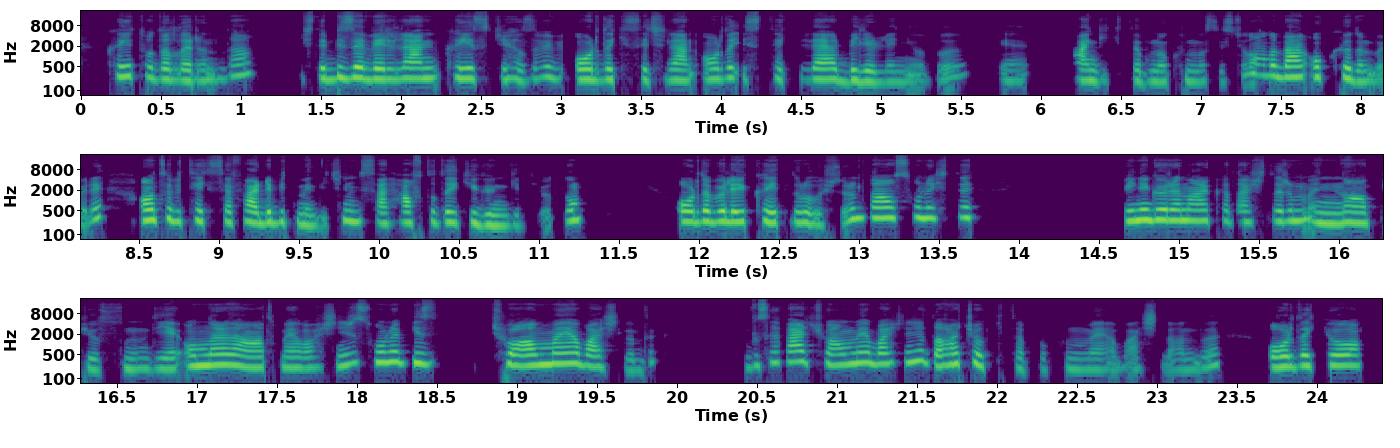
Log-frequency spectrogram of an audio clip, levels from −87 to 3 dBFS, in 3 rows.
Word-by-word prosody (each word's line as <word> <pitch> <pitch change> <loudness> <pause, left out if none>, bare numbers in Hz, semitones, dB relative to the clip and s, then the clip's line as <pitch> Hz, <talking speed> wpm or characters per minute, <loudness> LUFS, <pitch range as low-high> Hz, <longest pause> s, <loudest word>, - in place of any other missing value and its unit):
Kayıt 270 +1 -2
odalarında, 220 +6 -3 0.3
işte, 230 0 -2
bize 245 -1 +5
verilen 230 +1 +2
kayıt 230 -2 -2
cihazı 220 0 -8
ve 255 -3 -5
oradaki 220 0 +1
seçilen, 210 0 -3
orada 225 +2 -2
istekliler 220 -1 -3
belirleniyordu. 190 +7 -5 0.2
Eee, 195 0 -15 0.3
hangi 205 -2 -2
kitabın 195 0 -10
okunması 185 0 -11
istiyor 190 - -8
onu 285 - -6
da 275 - +3
ben 255 0 +6
okuyordum, 235 -5 -1
böyle, 300 +5 -4 0.2
ama 270 +1 +8
tabii 275 -3 0
tek 250 0 -2
seferde 235 -1 +3
bitmediği 205 -5 -5
için, 265 - -3
misal, 245 -3 -2
haftada 235 +1 -1
2 225 0 -1
gün 195 -2 -1
gidiyordum. 190 +8 -5 0.6
Orada, 245 0 +5
böyle, 245 -1 +6
kayıtlar 240 -1 0
oluşturdum. 230 +7 -1
Daha 315 0 +6
sonra, 315 0 0
işte, 320 +1 -4 0.9
beni 265 +2 +6
gören 275 -1 +6
arkadaşlarım, 260 0 -2
hani, 220 -4 0
ne - - +1
yapıyorsun 205 -3 -3
diye 200 0 -5
onlara 255 +2 +3
da - - +3
anlatmaya 220 -1 -1
başlayınca 225 +6 -6
sonra 310 0 +2
biz 290 -1 +1 0.3
çoğalmaya 270 +2 +4
başladık. 230 - -4 0.5
Bu 230 +3 -10
sefer 315 +4 +1
çoğalmaya 285 0 0
başlayınca 305 +2 0
daha 260 +3 +3
çok 270 -5 -2
kitap 200 -3 -16
okunmaya 190 0 -13
başlandı. 200 +4 -13 0.3
Oradaki 235 +3 +1
o, 250 0 +3
235 Hz, 165 wpm, -22 LUFS, 215-265 Hz, 0.9 s, ama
